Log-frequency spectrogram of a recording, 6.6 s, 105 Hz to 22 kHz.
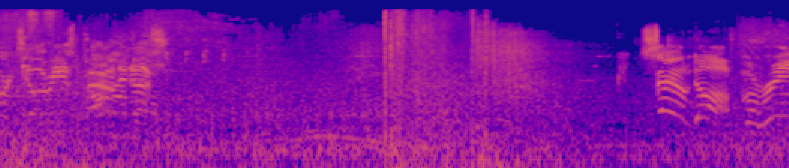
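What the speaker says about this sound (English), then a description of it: "Enemy artillery is pounding us!" Booming artillery fire in the real-time strategy game Halo Wars 2, a steady rumble of heavy blasts and gunfire with one sharp loud impact, under game voice lines and chatter.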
